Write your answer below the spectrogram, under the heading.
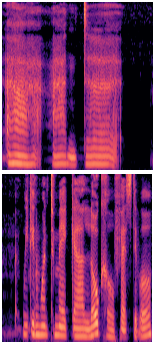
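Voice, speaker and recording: Speech in an Austrian accent comes very slowly, with long, frequent pauses and a dark, mellow tone. Intonation stays fairly even, and the sound is dry and close with no echo. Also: woman, very deep, low pitch for a woman. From Vienna, Austria. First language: German. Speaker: museum director. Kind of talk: interview.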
